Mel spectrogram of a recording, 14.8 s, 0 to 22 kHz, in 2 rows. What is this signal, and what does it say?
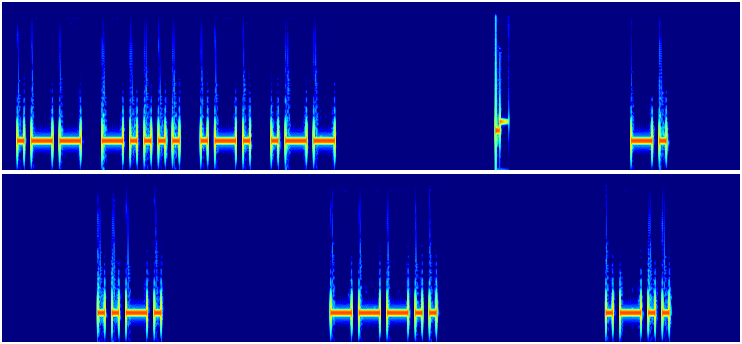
Morse code, heard as a keyed tone, about 17 wpm, spaced as for 7 wpm, 700 Hz. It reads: W6RW NF8L
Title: USA Call Signs - 8x Character Spacing - 17wpm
